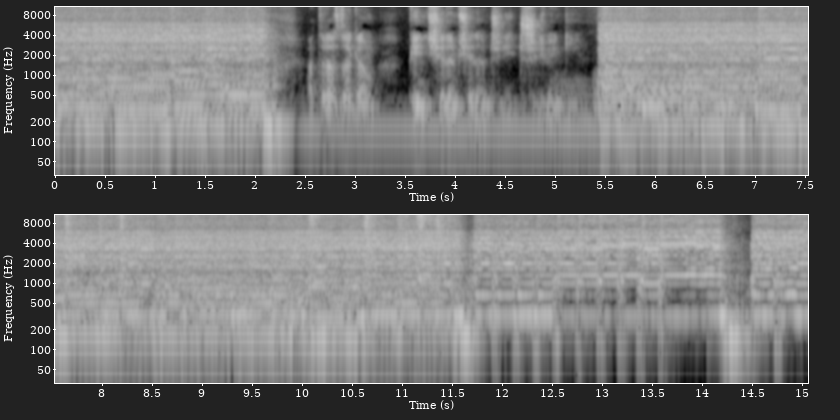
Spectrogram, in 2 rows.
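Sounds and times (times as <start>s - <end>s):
electric guitar power chords: 0.0s - 2.5s, 5.2s - 15.0s.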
